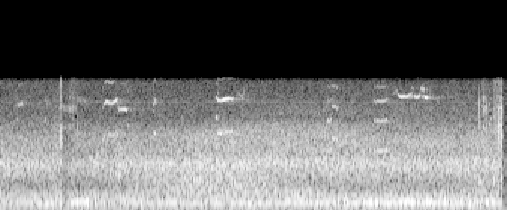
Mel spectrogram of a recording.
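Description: Scattered short, high bird calls over a steady rushing noise, with a sharp click about a second in.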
